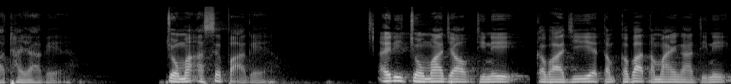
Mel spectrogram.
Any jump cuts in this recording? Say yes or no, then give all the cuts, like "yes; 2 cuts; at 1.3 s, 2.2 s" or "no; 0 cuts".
yes; 1 cut; at 5.3 s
